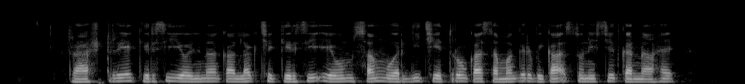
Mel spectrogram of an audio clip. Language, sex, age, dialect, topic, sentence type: Hindi, male, 18-24, Garhwali, agriculture, statement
